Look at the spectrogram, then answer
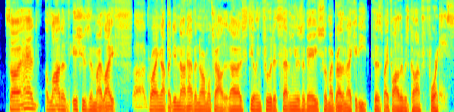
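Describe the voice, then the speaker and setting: A man with a Canadian accent talks at a very fast pace in a very deep, low pitch, the sound dry and close with no echo on a very clean recording with a silent background. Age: 60s. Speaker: amateur football player and author. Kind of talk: interview answer.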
